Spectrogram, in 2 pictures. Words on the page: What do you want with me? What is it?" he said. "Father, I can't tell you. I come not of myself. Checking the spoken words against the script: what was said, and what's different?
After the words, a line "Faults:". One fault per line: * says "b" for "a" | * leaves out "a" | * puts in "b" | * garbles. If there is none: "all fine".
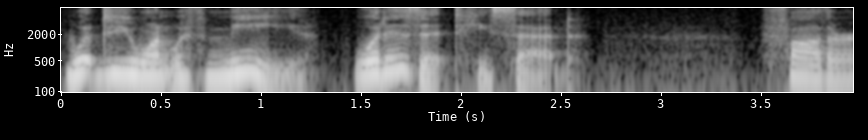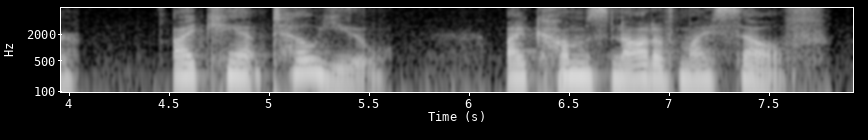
What do you want with me? What is it?" he said. "Father, I can't tell you. I comes not of myself.
Faults:
* says "comes" for "come"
